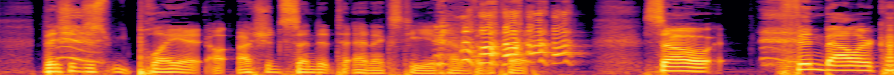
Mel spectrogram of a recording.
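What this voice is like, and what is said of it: Usual voice. Nothing is said of it.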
